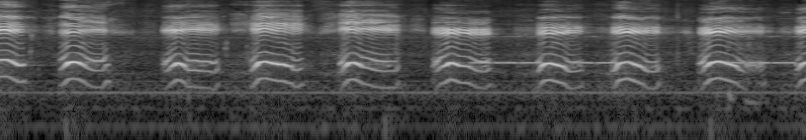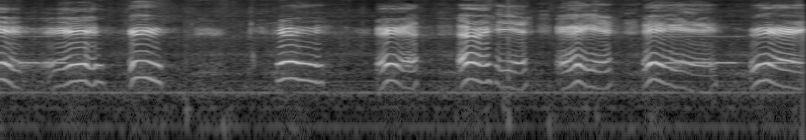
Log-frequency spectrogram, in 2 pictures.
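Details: Child with tracheostomy; vocalization with inflated tracheostomy cuff.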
